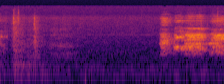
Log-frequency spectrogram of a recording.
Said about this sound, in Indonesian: itu suara jago ayam jago karena ini pagi hari ya banyak aktivitas ya di sekeliling sini ya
